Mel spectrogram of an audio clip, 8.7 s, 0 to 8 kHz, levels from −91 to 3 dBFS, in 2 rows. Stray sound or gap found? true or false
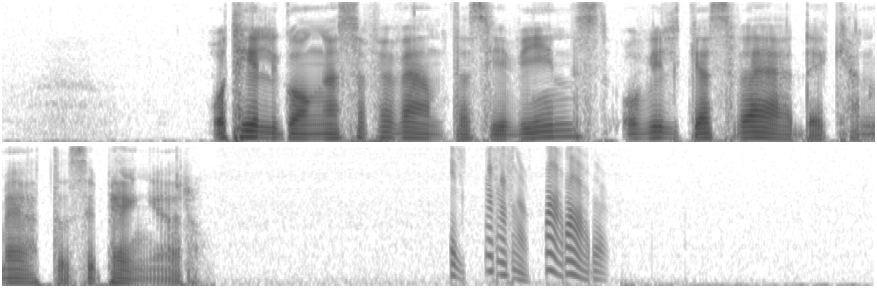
true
